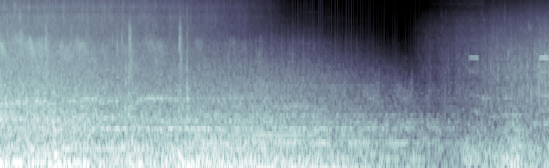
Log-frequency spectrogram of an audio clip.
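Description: A loud, continuous thunderstorm with heavy rain hissing and deep thunder rumbling throughout, the rumble surging early on and then rolling on steadily without letting up.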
